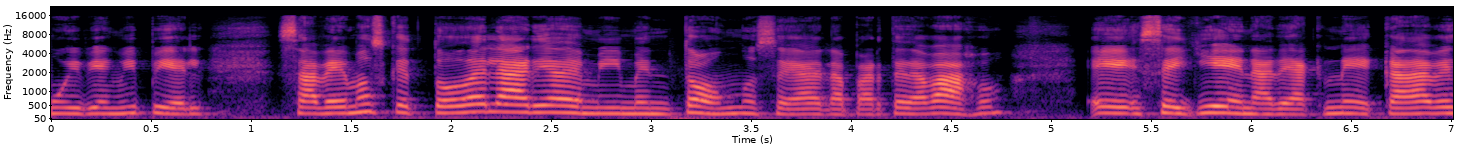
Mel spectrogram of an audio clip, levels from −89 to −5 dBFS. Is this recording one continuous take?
yes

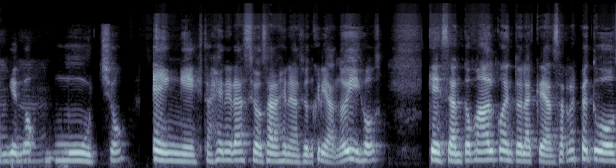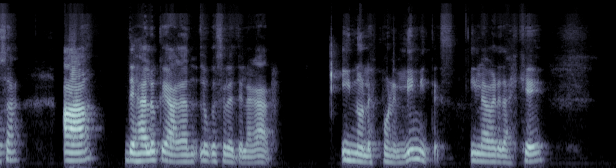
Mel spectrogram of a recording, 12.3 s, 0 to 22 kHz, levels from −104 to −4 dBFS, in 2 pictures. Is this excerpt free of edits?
no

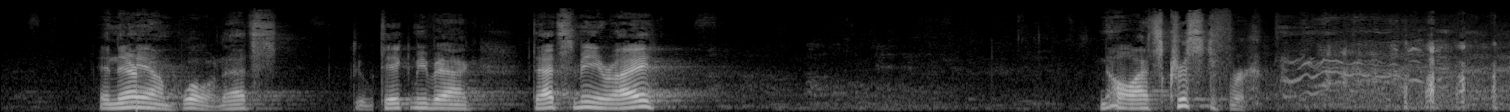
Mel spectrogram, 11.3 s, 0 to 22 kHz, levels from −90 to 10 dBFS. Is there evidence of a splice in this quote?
yes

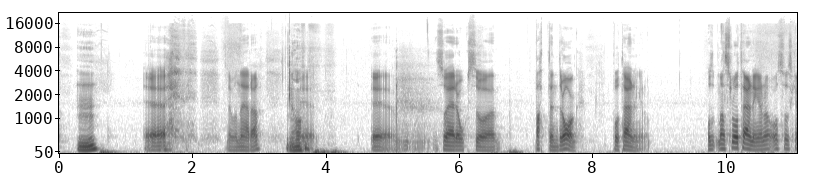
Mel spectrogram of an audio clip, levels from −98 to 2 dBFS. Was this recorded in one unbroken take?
no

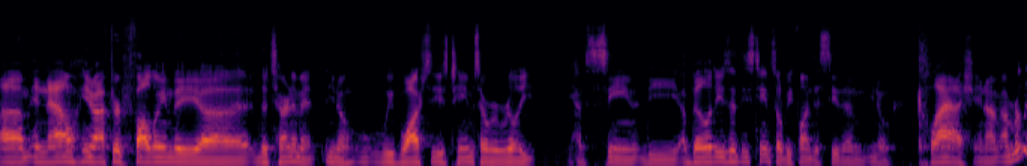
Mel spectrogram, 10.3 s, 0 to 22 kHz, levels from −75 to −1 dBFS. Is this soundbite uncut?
yes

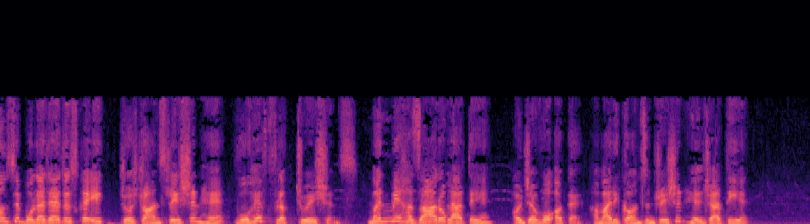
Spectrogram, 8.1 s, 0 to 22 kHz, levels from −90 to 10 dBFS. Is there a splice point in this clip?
yes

